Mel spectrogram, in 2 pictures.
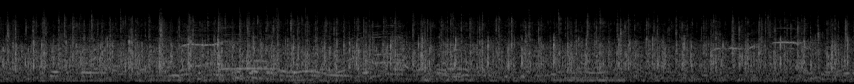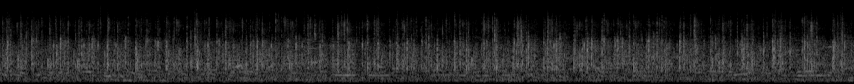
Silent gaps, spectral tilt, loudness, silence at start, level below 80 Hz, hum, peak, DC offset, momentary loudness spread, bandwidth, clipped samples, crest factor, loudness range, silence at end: none; -1.5 dB/octave; -39 LUFS; 0 s; -80 dBFS; none; -18 dBFS; under 0.1%; 4 LU; 18 kHz; under 0.1%; 22 dB; 3 LU; 0 s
